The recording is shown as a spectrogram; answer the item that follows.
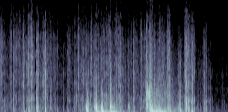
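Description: Soundtrack effects for the moving clay hands: two dull thunks, the first about a second in and a longer, louder one just past halfway, over quick faint crackling clicks.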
